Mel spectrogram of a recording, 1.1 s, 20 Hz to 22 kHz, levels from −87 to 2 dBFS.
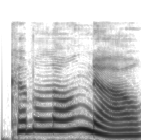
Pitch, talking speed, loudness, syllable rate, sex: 250 Hz, 170 wpm, -13 LUFS, 4.3 syllables/s, female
